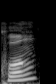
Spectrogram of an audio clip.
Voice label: "kung9", Taiwanese syllable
